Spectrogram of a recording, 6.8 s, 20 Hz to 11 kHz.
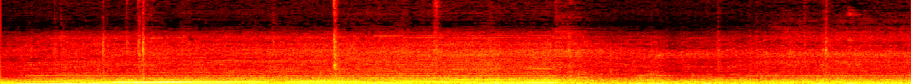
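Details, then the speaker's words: Mitsubishi Pajero Mini turbo, five-speed, new custom 2-inch exhaust with small turbo muffler, no converter, exiting under passenger seat; clean throttle blips rising and falling smoothly, mellow down low, no rattles or misses; normal exhaust note. "han the actual exhaust note is nice and mellow down low it's going downhill diesel it's not real drowning"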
